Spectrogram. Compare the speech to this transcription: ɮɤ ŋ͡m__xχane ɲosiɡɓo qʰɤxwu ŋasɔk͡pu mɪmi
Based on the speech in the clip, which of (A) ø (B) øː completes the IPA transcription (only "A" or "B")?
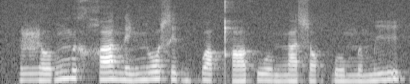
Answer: A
